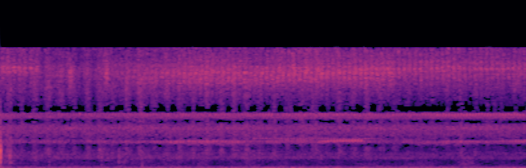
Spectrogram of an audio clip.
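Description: Faint, steady chirring of crickets at night, with a low, steady rumble underneath.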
